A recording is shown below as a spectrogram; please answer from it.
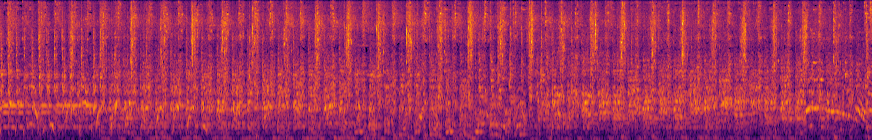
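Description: Telugu pandari bhajana music: sustained pitched tones carrying the tune over a fast, even beat of sharp wooden clicks, about four a second.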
